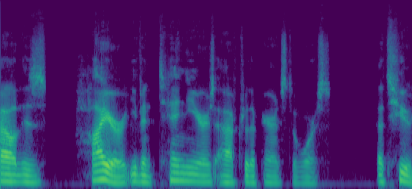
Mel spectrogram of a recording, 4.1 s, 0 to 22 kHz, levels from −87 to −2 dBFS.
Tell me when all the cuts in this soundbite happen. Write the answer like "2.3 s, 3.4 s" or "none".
none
